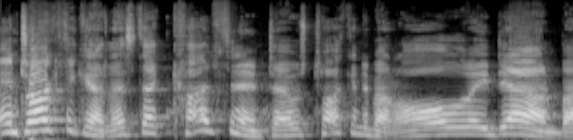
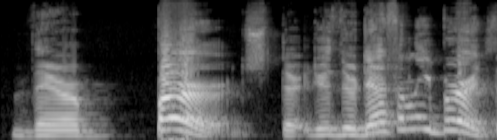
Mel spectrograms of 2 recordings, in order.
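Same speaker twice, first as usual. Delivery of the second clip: ordinary delivery, nothing marked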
